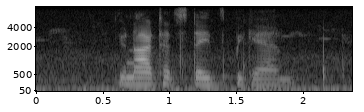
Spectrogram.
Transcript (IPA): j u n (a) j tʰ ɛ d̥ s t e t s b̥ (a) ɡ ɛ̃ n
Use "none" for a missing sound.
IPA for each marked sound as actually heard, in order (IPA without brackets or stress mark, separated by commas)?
a, i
